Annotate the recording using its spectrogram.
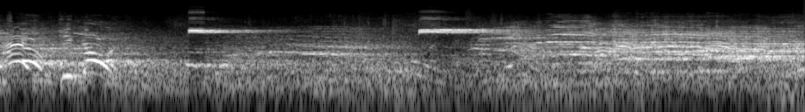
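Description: Referee's whistle blown twice to start a wrestling bout: two short, steady, shrill blasts about two seconds apart, over crowd voices in a gym. In the first second there are rubber-soled shoes squeaking on the mat.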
